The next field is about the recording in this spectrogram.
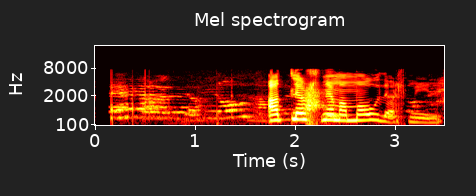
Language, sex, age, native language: Icelandic, male, 6, Icelandic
